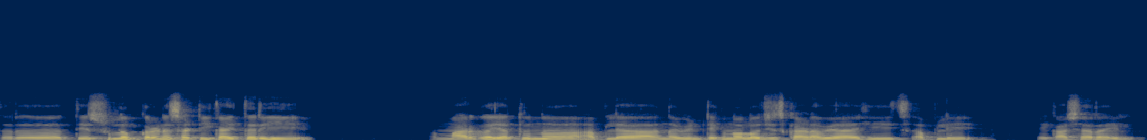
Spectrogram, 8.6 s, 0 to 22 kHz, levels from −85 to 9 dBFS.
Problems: background sounds at intervals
